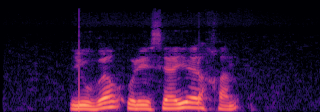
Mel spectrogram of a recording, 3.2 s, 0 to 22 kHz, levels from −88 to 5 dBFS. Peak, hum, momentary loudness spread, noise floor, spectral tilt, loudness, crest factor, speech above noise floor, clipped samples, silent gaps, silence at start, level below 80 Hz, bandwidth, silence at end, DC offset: -8 dBFS; none; 11 LU; -64 dBFS; -8.5 dB/octave; -21 LUFS; 14 dB; 45 dB; under 0.1%; none; 0.7 s; -60 dBFS; 13.5 kHz; 0.85 s; under 0.1%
